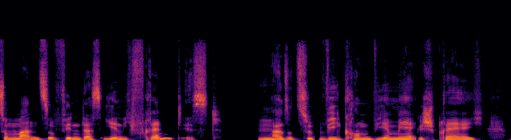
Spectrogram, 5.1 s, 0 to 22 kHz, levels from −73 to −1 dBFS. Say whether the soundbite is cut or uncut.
cut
